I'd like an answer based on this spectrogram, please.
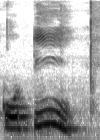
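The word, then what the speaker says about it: ਕੋਟਿ: तुसी देखो भी टैंके अखर की जिहड़ी सियारी की मात्रा है असी प्रोनाउंस नहीं करनी, कोट।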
